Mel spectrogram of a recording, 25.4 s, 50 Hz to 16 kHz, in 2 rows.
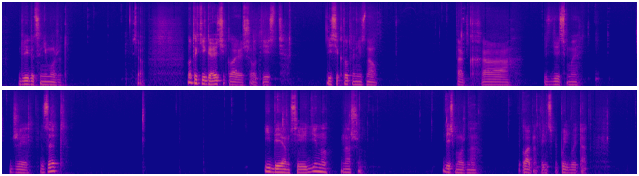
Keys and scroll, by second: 12.5 g, 25.0 ctrl+r.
